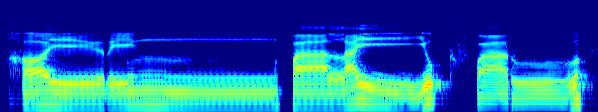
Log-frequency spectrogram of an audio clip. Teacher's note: Nun sukun bertemu dengan huruf ya, bacaan idgham bi gunnah. Masuk dengan mendengung, yaitu mendengung ya.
